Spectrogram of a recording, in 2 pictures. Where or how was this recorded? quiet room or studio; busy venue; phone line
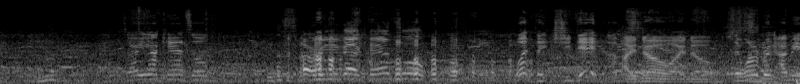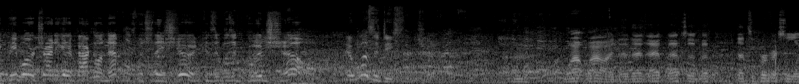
busy venue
